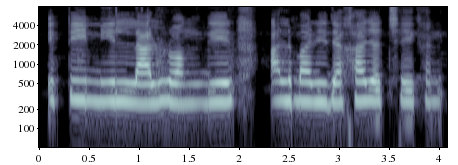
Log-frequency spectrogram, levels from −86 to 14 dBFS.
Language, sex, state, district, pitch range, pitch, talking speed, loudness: Bengali, female, West Bengal, Alipurduar, 255-265 Hz, 260 Hz, 130 wpm, -17 LUFS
